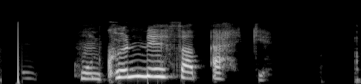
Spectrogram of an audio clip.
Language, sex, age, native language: Icelandic, female, 9, Icelandic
